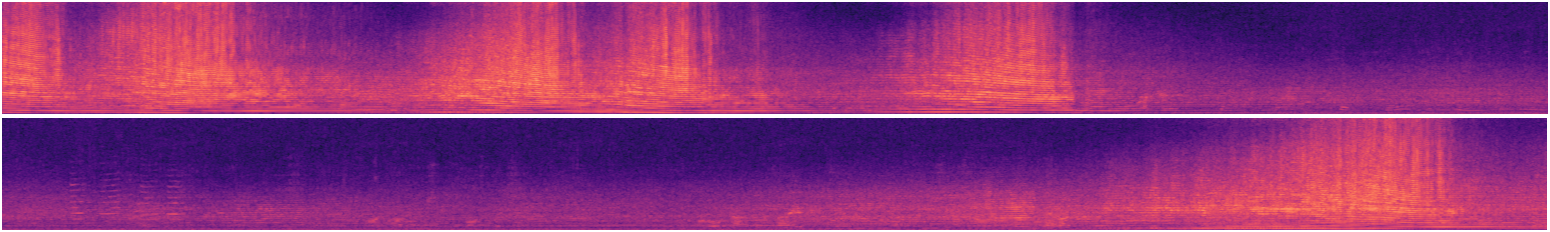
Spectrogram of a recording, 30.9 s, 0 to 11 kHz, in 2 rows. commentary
0:10.6 0:28.8

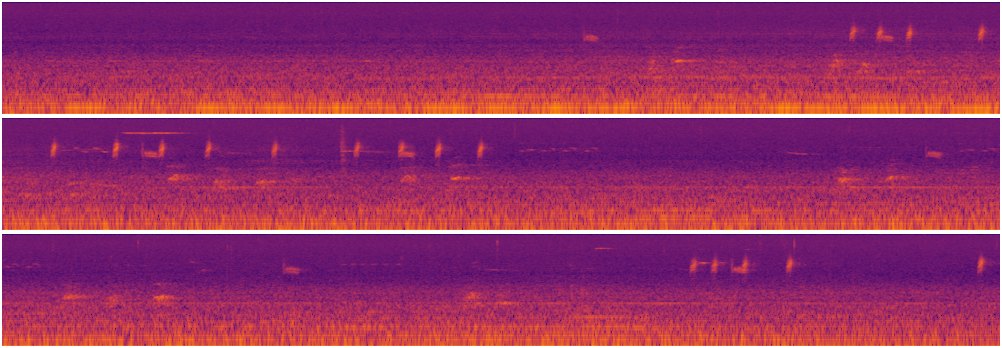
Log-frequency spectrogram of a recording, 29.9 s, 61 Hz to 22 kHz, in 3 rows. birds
0:07.9 0:16.0

